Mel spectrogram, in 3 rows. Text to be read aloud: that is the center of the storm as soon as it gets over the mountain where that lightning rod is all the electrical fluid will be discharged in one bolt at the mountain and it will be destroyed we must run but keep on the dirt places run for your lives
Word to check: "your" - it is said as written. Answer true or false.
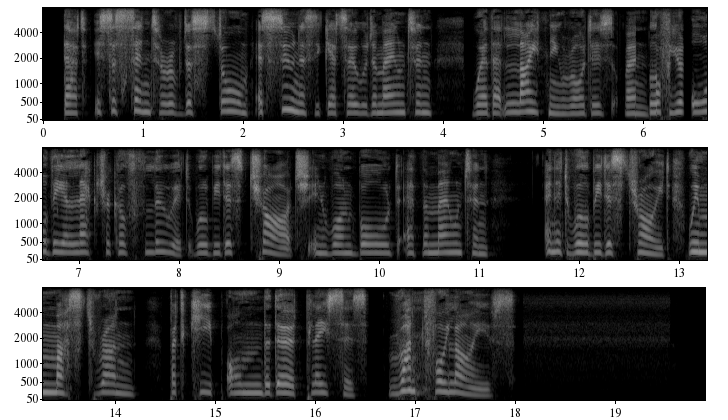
false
